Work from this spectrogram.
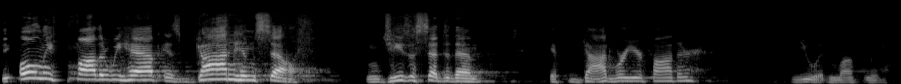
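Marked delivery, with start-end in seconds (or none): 0.0-3.2 louder, forceful protest with punched words. Acted. Protesters insist to Jesus on their father, loud protest. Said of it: "I guess they're protesting". 5.5-8.9 soft, sinking to a low hush; hushed reply. Acted. Jesus answers the protesting crowd, hushed and grave.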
